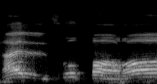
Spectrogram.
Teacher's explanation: रा मुतहर्रक मफ्तू है, इस वजह से मोटा और पुर करके पढ़ा जाएगा।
